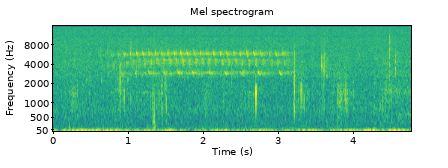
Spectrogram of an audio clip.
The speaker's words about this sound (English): Coming up on another pine warbler.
